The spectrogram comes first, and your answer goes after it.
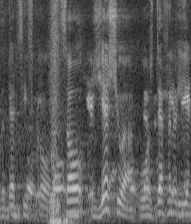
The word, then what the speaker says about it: Yeshua: the Greek language so we have no idea as to how his name might have been pronounced what we do have is a close attribution Which is yeshua yeshua actually means the saved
